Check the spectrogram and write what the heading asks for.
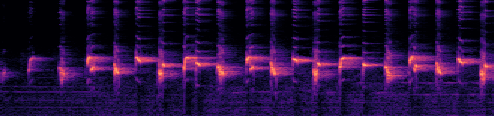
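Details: Yellow-vented bulbul singing in ropelan style, meant for other bulbuls to copy: a fast run of short, clear whistled notes, alternating higher and lower slurs at about three per second, starting softly and then steady and loud.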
